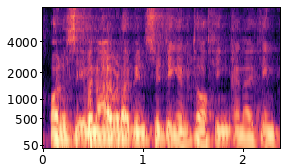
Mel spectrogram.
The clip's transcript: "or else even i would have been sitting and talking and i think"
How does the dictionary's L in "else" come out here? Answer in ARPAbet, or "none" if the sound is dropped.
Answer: none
